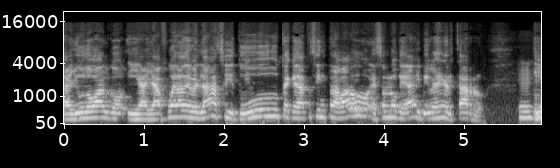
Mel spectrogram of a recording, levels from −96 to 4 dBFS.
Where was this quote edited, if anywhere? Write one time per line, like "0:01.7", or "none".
none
